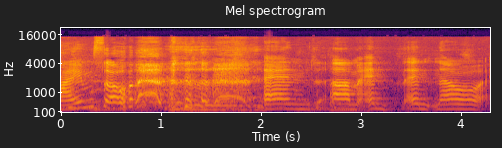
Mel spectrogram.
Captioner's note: laughter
